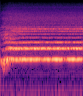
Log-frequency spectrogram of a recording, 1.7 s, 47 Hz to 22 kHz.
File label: VOX African Yas; Roland LCDP11 Africa VOL-1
